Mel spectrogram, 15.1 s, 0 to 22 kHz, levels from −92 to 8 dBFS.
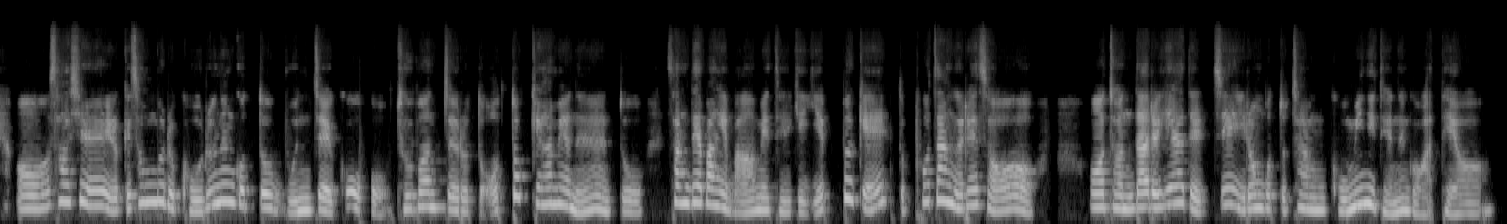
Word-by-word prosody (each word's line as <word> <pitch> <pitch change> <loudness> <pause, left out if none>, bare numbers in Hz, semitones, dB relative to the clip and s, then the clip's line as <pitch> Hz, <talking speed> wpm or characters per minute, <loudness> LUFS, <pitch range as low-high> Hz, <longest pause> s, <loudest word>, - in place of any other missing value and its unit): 어 205 +2 +1
사실 305 +3 0 0.2
이렇게 185 +2 0
선물을 295 -3 +1
고르는 265 - +1
것도 245 -5 0
문제고 185 +3 0
2 205 0 -4
번째로 210 -7 -1
또 - - -7
어떻게 395 -7 -3
하면은 205 -10 +1
또 160 -1 -4 0.2
상대방의 285 -6 +2
마음에 170 +4 0
들게 160 -2 -5
예쁘게 225 - -1
또 175 +2 -10
포장을 305 -7 +2
해서 195 -8 0 0.5
어 225 0 +2
전달을 220 +1 +4
해야 285 +3 +1
될지 180 - -2
이런 205 0 +1
것도 205 -3 -6
참 195 -4 -1
고민이 230 +10 +2
되는 165 +1 0
것 145 - -5
같아요. 145 +6 -6
205 Hz, 270 characters per minute, -27 LUFS, 180-255 Hz, 0.5 s, 전달을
